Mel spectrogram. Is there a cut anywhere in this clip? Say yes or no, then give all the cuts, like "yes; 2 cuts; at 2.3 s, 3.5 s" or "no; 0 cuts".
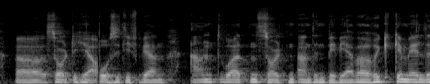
yes; 3 cuts; at 1.0 s, 1.4 s, 3.0 s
